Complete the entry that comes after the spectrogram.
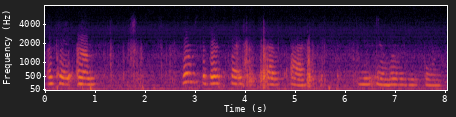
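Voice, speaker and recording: A woman's voice: mid-range voice, steady tone, takes it slowly, long pauses, background noise. A woman conducting an oral history interview, asking hesitant questions with fillers. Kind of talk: reading intro, asking questions.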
